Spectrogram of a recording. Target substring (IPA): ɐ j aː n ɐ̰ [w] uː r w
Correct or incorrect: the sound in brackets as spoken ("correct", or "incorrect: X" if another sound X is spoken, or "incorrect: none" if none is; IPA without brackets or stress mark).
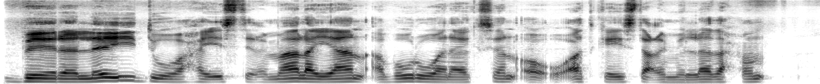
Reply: incorrect: β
